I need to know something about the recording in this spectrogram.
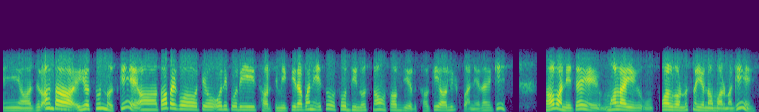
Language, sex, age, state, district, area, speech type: Nepali, female, 45-60, West Bengal, Kalimpong, rural, conversation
